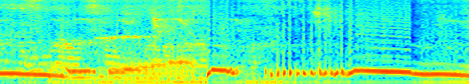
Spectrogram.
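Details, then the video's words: Barbary dove cooing vigorously, given as calls for training and luring birds: a falling coo, then a rolled, pulsing note and a long level-then-falling coo, over a steady low hum. "suara burung puter gacor‼️"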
